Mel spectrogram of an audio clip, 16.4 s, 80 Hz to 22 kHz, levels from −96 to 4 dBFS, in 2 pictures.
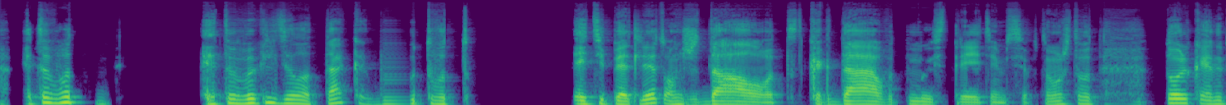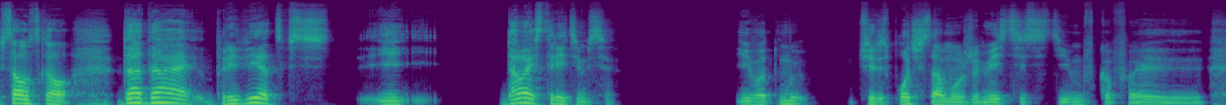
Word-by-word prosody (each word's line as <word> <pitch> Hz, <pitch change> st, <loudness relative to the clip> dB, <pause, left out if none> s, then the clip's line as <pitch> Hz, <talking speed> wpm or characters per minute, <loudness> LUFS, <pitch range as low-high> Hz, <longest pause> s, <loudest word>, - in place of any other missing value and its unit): Это 185 Hz, -, +4 dB
вот, 190 Hz, +2 st, +5 dB
м, 125 Hz, -, -12 dB, 0.6 s
это 130 Hz, +5 st, +2 dB
выглядело 150 Hz, -3 st, +4 dB
так, 155 Hz, +9 st, 0 dB
как 125 Hz, -6 st, -7 dB
будто, 130 Hz, +4 st, -6 dB
вот 125 Hz, 0 st, -2 dB, 0.7 s
эти 130 Hz, -1 st, +4 dB
5 120 Hz, -1 st, +4 dB
лет 155 Hz, +2 st, +5 dB
он 120 Hz, -1 st, +2 dB
ждал, 110 Hz, 0 st, +4 dB
вот 95 Hz, 0 st, -2 dB
когда, 115 Hz, +1 st, +4 dB
вот 105 Hz, +5 st, -9 dB
мы 115 Hz, -2 st, 0 dB
встретимся. 100 Hz, -2 st, -3 dB
Потому 115 Hz, +2 st, -3 dB
что, 125 Hz, +2 st, -4 dB
вот 130 Hz, -1 st, -4 dB, 0.4 s
только 165 Hz, -2 st, +5 dB
я 130 Hz, -, +3 dB
написал, 130 Hz, +5 st, +1 dB
он 150 Hz, -, 0 dB
сказал: 125 Hz, -4 st, -3 dB, 0.3 s
"Да-да, 175 Hz, -3 st, +1 dB, 0.2 s
привет, 150 Hz, +6 st, -2 dB
вс -, -, -8 dB, 0.2 s
и. 125 Hz, -9 st, -10 dB, 0.4 s
Давай 170 Hz, +7 st, 0 dB
встретимся!" 110 Hz, -9 st, -8 dB, 0.8 s
И 115 Hz, -, -7 dB
вот 115 Hz, 0 st, -8 dB
мы 125 Hz, -1 st, -7 dB, 0.3 s
через 110 Hz, -4 st, -6 dB
полчаса 125 Hz, -1 st, -3 dB
мы 110 Hz, -1 st, -5 dB
уже 100 Hz, -1 st, -8 dB
вместе 110 Hz, +1 st, -7 dB
сидим 100 Hz, +3 st, -11 dB
в 115 Hz, -, -21 dB
кафе, 95 Hz, -3 st, -9 dB
125 Hz, 160 wpm, -20 LUFS, 110-145 Hz, 0.8 s, вот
